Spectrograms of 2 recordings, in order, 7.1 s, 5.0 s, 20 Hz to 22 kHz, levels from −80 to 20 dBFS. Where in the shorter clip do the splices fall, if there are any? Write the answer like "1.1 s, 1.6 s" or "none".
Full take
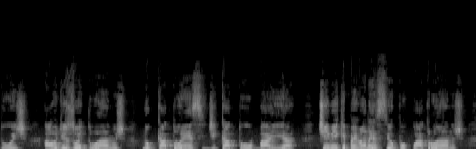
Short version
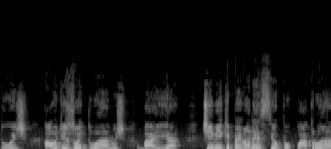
2.0 s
